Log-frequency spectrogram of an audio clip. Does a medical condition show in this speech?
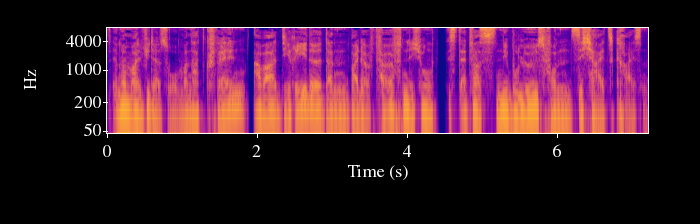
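No.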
